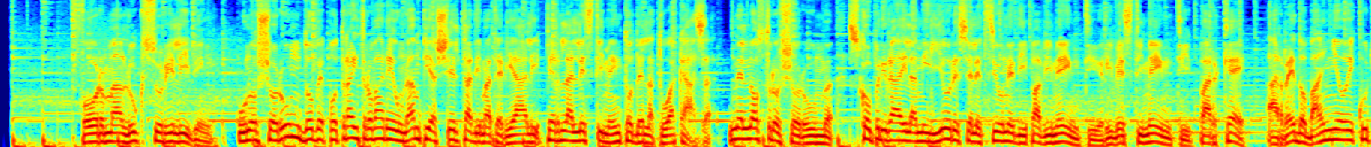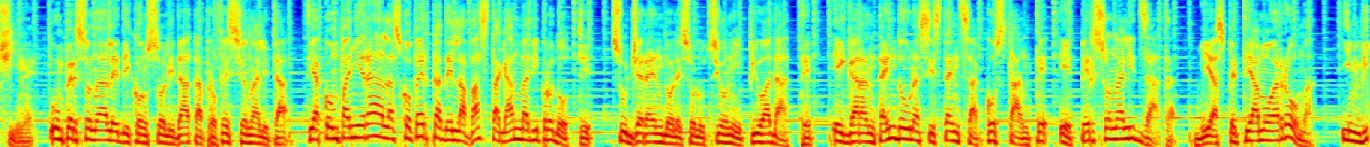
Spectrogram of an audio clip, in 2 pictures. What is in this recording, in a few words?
commercial, italian, male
